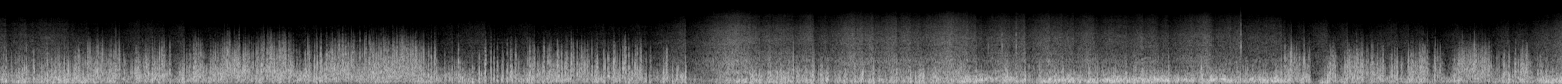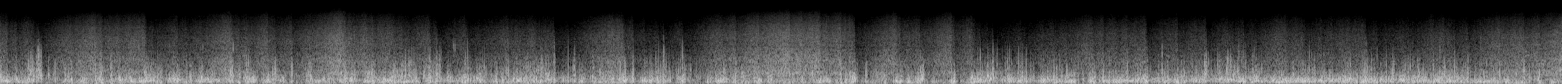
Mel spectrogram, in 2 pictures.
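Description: Steady wind buffeting the microphone, mixed with the rush of floodwater surging through a breach in a road embankment.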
